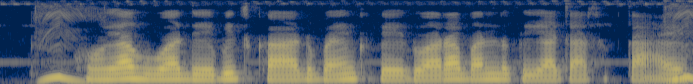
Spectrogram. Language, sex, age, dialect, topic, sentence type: Hindi, female, 18-24, Awadhi Bundeli, banking, statement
